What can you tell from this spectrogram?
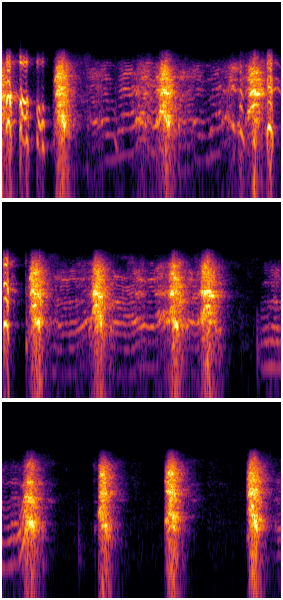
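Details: Whippet eager to reach a black cat, mixing drawn-out tonal whimpers with abrupt yelps and barks, the barks spacing out to about one per second toward the end.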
